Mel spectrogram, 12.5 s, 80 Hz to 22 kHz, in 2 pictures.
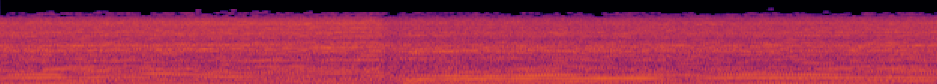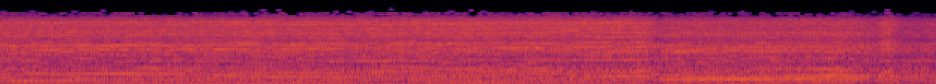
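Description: Mercedes C63 AMG's 6.2-litre V8, heard from inside the cabin under hard acceleration. Its note climbs slowly through each gear, with an upshift about two and a half seconds in and another near the end.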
